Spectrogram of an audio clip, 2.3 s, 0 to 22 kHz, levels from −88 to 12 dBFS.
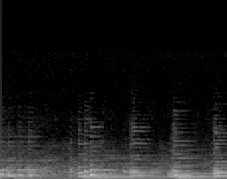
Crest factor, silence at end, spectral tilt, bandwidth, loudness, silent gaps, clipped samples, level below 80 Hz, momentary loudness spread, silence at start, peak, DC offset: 16 dB; 0 s; -6.5 dB/octave; 9 kHz; -25 LUFS; none; under 0.1%; -54 dBFS; 8 LU; 0 s; -8 dBFS; under 0.1%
